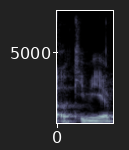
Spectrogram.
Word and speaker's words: Alchemia: spoke as well but correct me if i'm pronouncing it wrong it's alkemia right alchemia yes that's how i pronounce it but uh i'm i'm pretty sure there are multiple ways to pronounce it so it doesn't really matter there we go okay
